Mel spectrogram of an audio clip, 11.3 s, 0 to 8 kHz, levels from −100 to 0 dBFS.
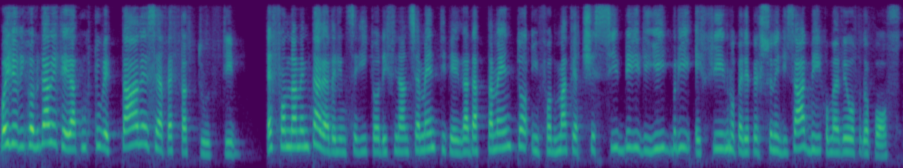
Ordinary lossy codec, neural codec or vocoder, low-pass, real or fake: none; codec, 16 kHz, 1 kbps, FunCodec, trained on LibriTTS, 50 frames a second; 7.2 kHz; fake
